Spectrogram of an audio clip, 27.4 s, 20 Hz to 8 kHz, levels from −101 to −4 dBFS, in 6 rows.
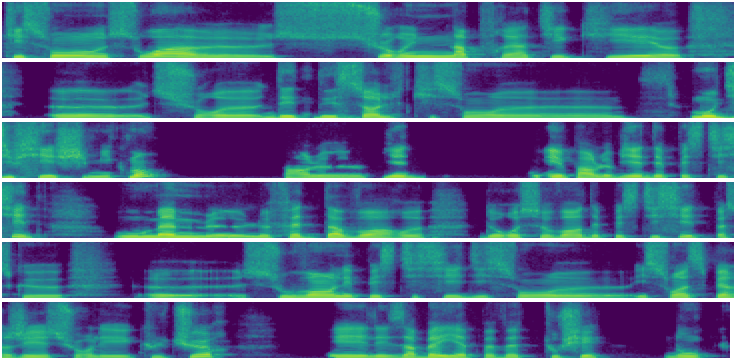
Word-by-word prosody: qui 220 -3 -1
sont, 205 -2 +4
heu, - - 0
soit, 230 +5 +5
heu, 165 -7 -2
sur 205 - -3
une 190 0 +4
nappe 195 0 +2
phréatique 185 +2 -4
qui 190 0 -2
est, 210 -3 +4
heu 165 -2 0 0.6
heu, 170 -8 0
sur, 165 +1 -5
heu, 160 0 +1
des 185 +3 +3
des 180 -1 +3
sols 195 -5 +1
qui 170 - -13
sont, 175 0 -3
heu, 140 -3 -5 0.4
modifiés 190 +3 +4
chimiquement, 175 - 0 0.7
par 145 -1 0
le 145 0 0 0.3
biais 180 +1 +5 0.9
oui, 230 -2 +6
par 160 -3 +3
le 155 - +1
biais 170 +2 +3
des 165 -1 0
pesticides, 200 - -4 0.5
ou 175 -1 +2
même, 190 -1 +6
le 155 -2 +2
le 160 +1 0
fait 170 -3 -2
d'avoir, 165 -1 +3
heu, 145 -2 -3 0.3
de 170 - -3
recevoir 175 +1 0
des 160 - -3
pesticides. 215 - -5
Parce 145 0 -6
que, 155 -1 -4 0.5
heu, 160 -4 -2 0.2
souvent, 190 +3 +1
les 180 -4 +2
pesticides, 175 +2 -6
ils 170 - -6
sont, 175 +1 -2
heu, 145 -8 -3
ils 180 - -4
sont 180 - -2
aspergés 175 +1 0
sur 160 -3 -7
les 155 -1 -3
cultures, 240 - -1 0.6
et 160 -1 +3
les 155 +1 -1
abeilles, 195 +7 +5
elles 170 0 0
peuvent 150 -2 -4
être 150 0 -4
touchées, 210 -1 -2 0.3
donc 180 0 0
175 Hz, 145 wpm, -23 LUFS, 155-190 Hz, 0.9 s, oui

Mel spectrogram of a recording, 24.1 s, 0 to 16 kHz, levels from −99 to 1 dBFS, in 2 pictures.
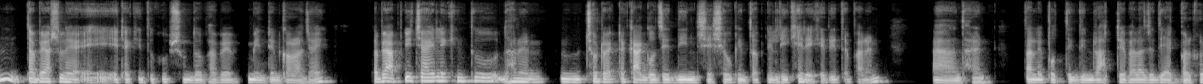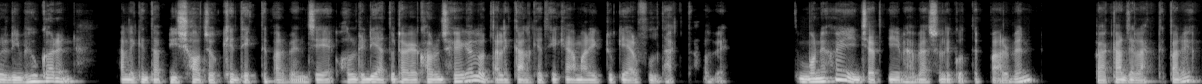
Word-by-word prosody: হু? 215 - +7 0.3
তবে 130 -1 +4
আসলে 125 -1 +3 0.2
এ - - -4 0.2
এটা 110 -1 -1
কিন্তু 105 -1 -4
খুব 110 - -2
সুন্দরভাবে 100 -1 -1 0.3
মেইনটেইন 95 -1 +1
করা 95 -1 -1
যায়। 125 +7 0 0.5
তবে 145 - +4
আপনি 135 +5 +2
চাইলে 155 +1 +4
কিন্তু 155 0 +1 0.3
ধরেন 125 -2 +3 0.3
উ - - +7 0.2
ছোট 125 +1 +2
একটা 115 0 -3
কাগজের 105 -1 +3
দিন 105 -1 +7
শেষেও 105 0 +2
কিন্তু 100 -1 0
আপনি 105 - -4
লিখে 105 +3 +1
রেখে 95 - -3
দিতে 110 0 -3
পারেন। 100 +6 -1 0.6
অ্যা 100 -2 +2 0.2
ধরেন 95 -2 -3 0.4
তাহলে 110 -1 +4
প্রত্যেকদিন 105 -3 +1
রাত্রিবেলা 105 +1 0
যদি 105 +1 +1
একবার 100 +1 -1
করে 110 -1 +1
রিভিউ 105 +6 +2
করেন 135 -3 0 0.5
তাহলে 105 -1 +1
কিন্তু 105 0 0
আপনি 105 - -3
স্বচক্ষে 100 0 -1
দেখতে 120 +4 -4
পারবেন 105 +2 -4
যে 105 - 0 0.2
অলরেডি 110 +1 +2
এত - - -10
টাকা 105 0 +2
খরচ 110 -1 +2
হয়ে 135 +1 +1
গেল। 180 +1 +2
তাহলে 100 -1 -1
কালকে 100 -1 -2
থেকে 110 0 -5
আমার 100 0 +1
একটু 105 - -6
কেয়ারফুল 105 -1 -3
থাকতে - - -10
হবে। - - -11 0.9
মনে 125 +3 +5
হয় 205 +3 +3
এইযে 105 0 +2
আপনি - - -7
এভাবে 105 0 -3
আসলে 105 0 +1
করতে 125 -4 -7 0.2
পারবেন 120 +7 -1 0.7
বা 90 - -1
কাজে 105 -1 +2
লাগতে 130 +5 -12
পারে? 110 +8 +1
105 Hz, 175 wpm, -24 LUFS, 100-120 Hz, 0.9 s, হু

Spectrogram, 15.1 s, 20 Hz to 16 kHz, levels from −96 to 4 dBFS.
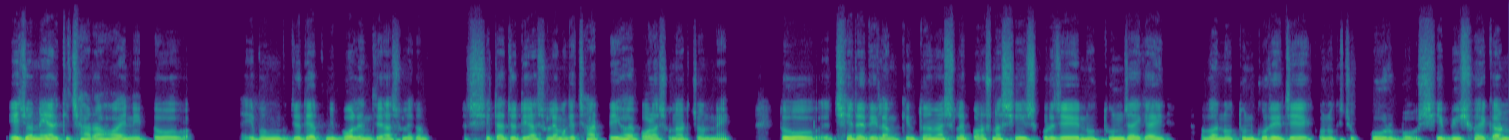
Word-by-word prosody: এজন্যই 190 +3 +4
আরকি 145 0 -2
ছাড়া 130 -1 +1
হয়নি। 110 -2 +2
তো 120 - 0 0.9
এবং 180 +3 0 0.3
যদি 165 +1 +1
আপনি 165 +1 -2
বলেন 125 -2 +3
যে 125 - 0
আসলে 120 +4 -5
এখন 145 0 -2 0.6
সেটা 155 0 -3
যদি 150 0 0
আসলে 145 +1 -3
আমাকে 145 0 0
ছাড়তেই 125 0 -1
হয় 115 0 +3
পড়াশোনার 105 0 -1
জন্যে। 100 -1 -2 0.6
তো 140 - +5 0.5
ছেড়ে 180 -2 +1
দিলাম। 110 -2 +1
কিন্তু 155 0 -1
আমি 180 0 +4
আসলে 175 +2 -1
পড়াশোনা 155 +1 +1
শেষ 140 -1 +2
করে 145 -1 0
যে 145 - +4 0.2
নতুন 125 +3 +1
জায়গায় 130 0 +2 0.5
বা 115 - +4
নতুন 120 +3 0
করে 135 0 +4
যে 135 - +2 0.2
কোনো 120 0 -1
কিছু 125 +1 -8 0.2
করব, 115 -2 +1 0.3
সে 135 - -4 0.2
বিষয়ে, 140 -2 0
কারণ 150 +2 +2
135 Hz, 165 wpm, -23 LUFS, 120-150 Hz, 0.9 s, তো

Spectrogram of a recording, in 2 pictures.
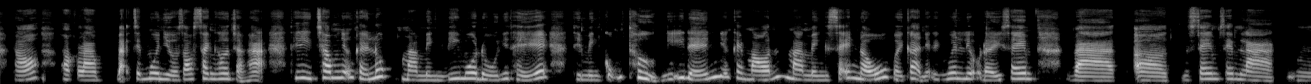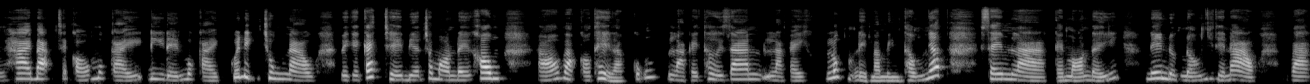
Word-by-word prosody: Đó, 215 +7 0 0.2
hoặc 225 -2 -4
là 200 -1 +3 0.2
bạn - - +3
sẽ 255 - -2
mua 265 +2 0
nhiều 230 -5 -2
rau 235 +2 0
xanh 250 +1 0
hơn 255 +1 0
chẳng 150 - -4
hạn. 200 +1 +2 0.3
Thế 300 - -3
thì 290 -3 +1
trong 300 +1 +4
những 305 +2 0
cái 275 -5 0
lúc 335 +7 +3
mà 220 -3 -1
mình 200 -2 -7
đi 265 +6 -1
mua 275 0 +4
đồ 220 -6 -3
như 260 - -4
thế 230 +9 +2 0.3
thì 225 - -8
mình 210 -1 -6
cũng - - -6 0.2
thử 300 -4 +6
nghĩ 240 +11 0
đến 260 +3 +2
những 370 - 0
cái 295 -3 -3
món 210 -2 +3 0.2
mà 240 -3 +2
mình 205 -2 -5
sẽ 300 - +1
nấu 260 +3 +3
với 205 - -3
cả 275 +6 +1
những 190 - -8
cái 235 - -11
nguyên 270 +2 -1
liệu 260 +1 -2
đấy 200 -2 -1
xem 260 +2 +1 0.4
và, 185 -3 +4 0.2
ờ, 185 -2 +1 0.2
xem 255 +5 -1
xem 255 -1 -4
là, 190 -6 +1
ừm, 345 - -16 0.2
hai 260 +2 +5
bạn 255 -1 +6
sẽ - - -9
có 200 0 -2
một 280 +4 -3
cái 190 0 -2
đi 250 -1 -3
đến 200 0 -3
một 245 - -2
cái 175 -2 -3
quyết 335 +1 +2
định 345 -4 +3
chung 270 -4 -1
nào 190 -5 +2 0.3
về 210 - -2
cái 210 0 -5
cách 325 +2 +8
chế 225 -4 0
biến 205 0 -4
cho 270 +5 -1
món 210 -4 +1
đấy 200 0 +1
không? 275 +3 +9 0.4
Đó 195 +6 +2
và 265 -3 +3
có 190 - -5
thể 275 -1 +3
là 155 -1 -2
cũng 245 +4 -7 0.2
là 205 -3 -2
cái 190 - -6
thời 235 -5 -3
gian, 235 +2 +3
là 185 0 -3
cái 180 0 -4 0.2
lúc 320 +5 +2
để 185 -2 -2
mà 170 -1 -1
mình 170 0 -2
thống 185 -1 -1
nhất 380 +7 +8 0.4
xem 245 -2 +2
là 185 -7 +3
cái 175 - -4
món 175 +1 0
đấy 190 - -3 0.3
nên 275 +1 +2
được 220 -5 -4
nấu 185 -1 -3
như 260 - -9
thế 200 -3 -4
nào 210 -5 +3 0.4
và, 185 -2 0
225 Hz, 240 wpm, -22 LUFS, 195-265 Hz, 0.4 s, không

